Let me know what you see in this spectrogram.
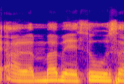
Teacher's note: So the letter ba in this case is having al-qalqala, that is the effect.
